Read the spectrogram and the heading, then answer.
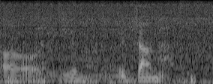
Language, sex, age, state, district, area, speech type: Urdu, male, 60+, Bihar, Supaul, rural, spontaneous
